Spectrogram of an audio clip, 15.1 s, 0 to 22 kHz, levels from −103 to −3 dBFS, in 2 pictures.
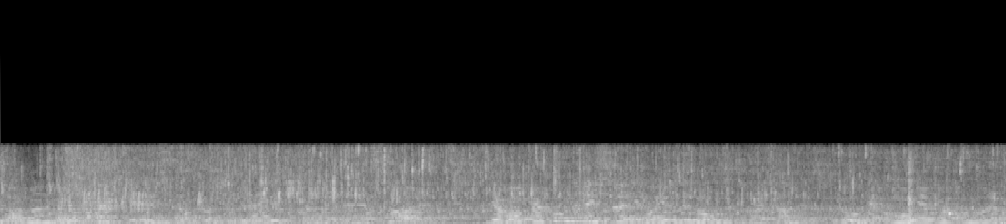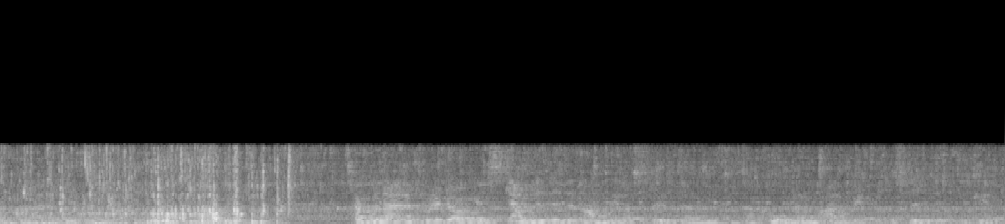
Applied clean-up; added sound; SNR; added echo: none; Toilet flush; 1 dB; reverberation time 0.9 s.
